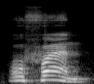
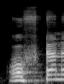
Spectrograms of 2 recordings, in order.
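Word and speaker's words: often: उसके बाद ओफन, ओफन, यहाँ पे ऑफ्टन नहीं बोला जाएगा, ओफन बोला जाएगा।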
